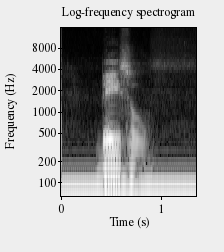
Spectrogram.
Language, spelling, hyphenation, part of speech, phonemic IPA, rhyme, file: Dutch, Beesel, Bee‧sel, proper noun, /ˈbeː.səl/, -eːsəl, Nl-Beesel.ogg
- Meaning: a village and municipality of Limburg, Netherlands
